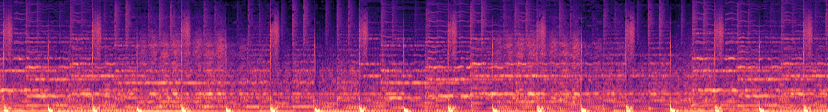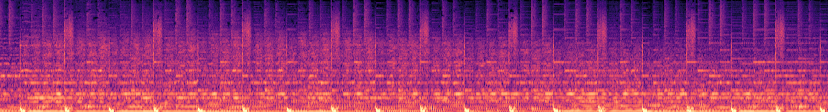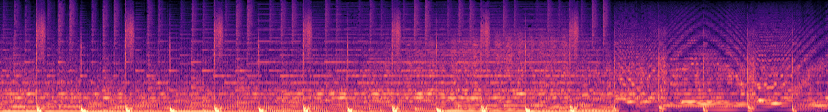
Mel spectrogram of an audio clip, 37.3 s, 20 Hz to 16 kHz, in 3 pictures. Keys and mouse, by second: 0.0 middle click, 1.0 middle click, 1.3 ctrl+z, 2.0-2.6 middle drag, 3.0-4.4 middle drag, 6.0 ctrl+s, 6.7 middle click, 7.5 middle drag, 9.3 click, 10.3 click, 10.8-11.8 middle drag, 12.0 g, 13.9 click, 14.1-15.1 middle drag, 15.2 middle click, 15.7 middle click, 16.4 g, 21.2 Escape, 21.4-22.0 middle drag, 22.2 g, 24.4 Escape, 24.8 ctrl+z, 25.2 middle drag, 25.8 click, 26.3-26.9 middle drag, 27.1 middle click, 27.6 g, 29.7 click, 29.9-30.5 middle drag, 30.9 g.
